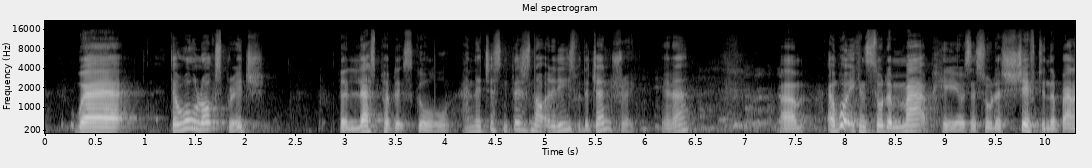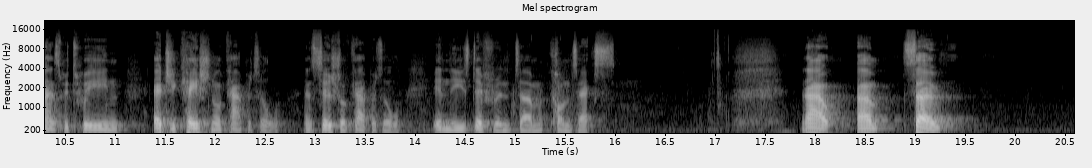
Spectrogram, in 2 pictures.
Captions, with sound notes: Where they're all Oxbridge but less public school and they're just not at ease with the gentry, you know, (attendees laughs) and what you can sort of map here is a sort of shift in the balance between educational capital and social capital in these different contexts.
